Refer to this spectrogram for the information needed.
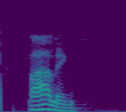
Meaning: eel
- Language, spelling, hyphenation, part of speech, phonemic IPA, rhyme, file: Dutch, paling, pa‧ling, noun, /ˈpaː.lɪŋ/, -aːlɪŋ, Nl-paling.ogg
